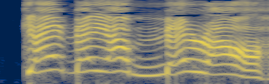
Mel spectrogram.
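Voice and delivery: very high, loud, drawn-out yell. After the mother's remarks, the father yells at her. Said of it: "the father yelled".

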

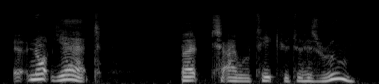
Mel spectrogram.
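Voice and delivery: ordinary delivery

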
